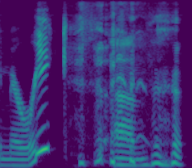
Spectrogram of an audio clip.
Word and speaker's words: Myrick: I say Myrick. He's never corrected me. So I don't know, but I hear Myrick a lot too. So maybe he'll let us know. Say it right. Yeah, it's actually Myrick.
